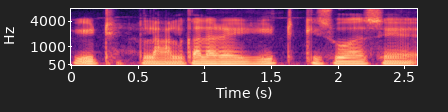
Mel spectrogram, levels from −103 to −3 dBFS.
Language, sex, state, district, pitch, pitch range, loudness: Bengali, male, Tripura, Unakoti, 110 Hz, 105-115 Hz, -16 LUFS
